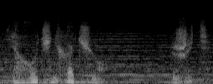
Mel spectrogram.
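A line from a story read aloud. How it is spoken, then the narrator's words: Mouthed whisper. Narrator (Russian): одними губами прошептала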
